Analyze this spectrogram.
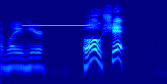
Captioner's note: light beeps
